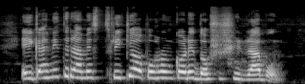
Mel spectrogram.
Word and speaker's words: রাম: ভিন্নতা দেখাতে পাওয়া যায় তারা উচ্চারণ করেন ল এর মতো সেই কারণে মাপিলা রামায়ণের মুখ্য চরিত্রের নাম লামা এবং খল নায়কের নাম সুলতান লাভন এই কাহিনীতে শুধু রাম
